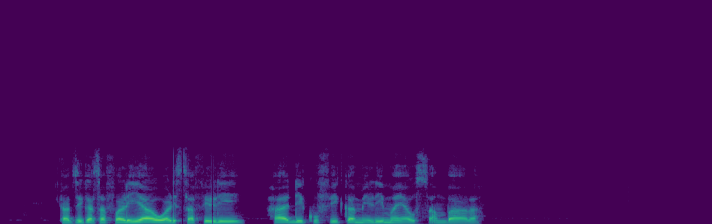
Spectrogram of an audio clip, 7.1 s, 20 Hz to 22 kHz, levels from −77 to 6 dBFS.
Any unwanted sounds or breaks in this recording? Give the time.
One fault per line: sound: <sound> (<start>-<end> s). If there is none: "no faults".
no faults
